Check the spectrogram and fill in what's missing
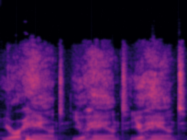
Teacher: Salto la R de your.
